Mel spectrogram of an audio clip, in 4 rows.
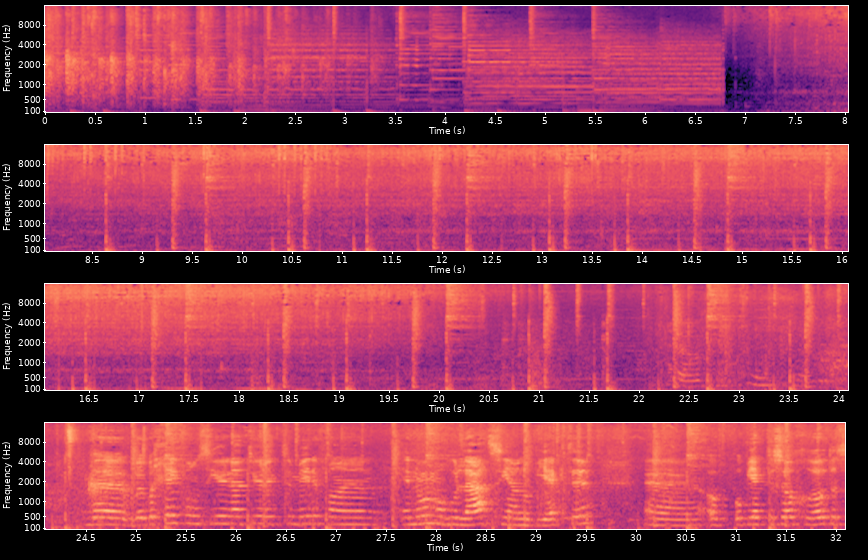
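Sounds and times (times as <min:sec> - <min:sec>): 
sharp crackling pops: 0:06.8 - 0:20.4
hamburgers frying in a pan: 0:06.8 - 0:21.3, 0:22.2 - 0:32.0
speech: 0:24.6 - 0:32.0.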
